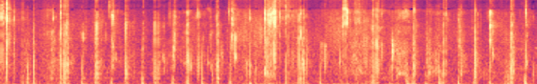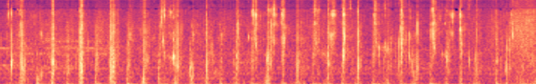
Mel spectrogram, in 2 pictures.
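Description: Biting and chewing of white-coated frozen strawberries: a dense, continuous run of crisp crunches and crackles as the hard coating and fruit break between the teeth.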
